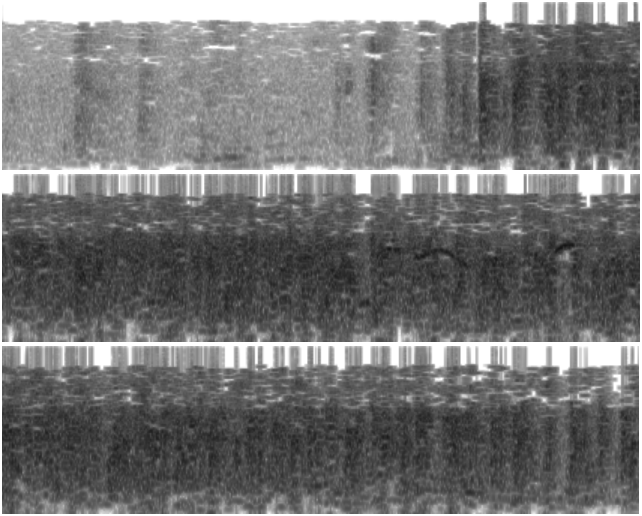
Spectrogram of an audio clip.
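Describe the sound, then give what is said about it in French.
After a few seconds of quiet murmur, an audience breaks into loud, dense applause, many hands clapping steadily and evenly until the end, with no pause or fade. “Si vous les applaudissez, c'est que vous approuvez.”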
